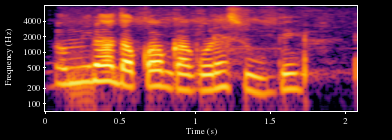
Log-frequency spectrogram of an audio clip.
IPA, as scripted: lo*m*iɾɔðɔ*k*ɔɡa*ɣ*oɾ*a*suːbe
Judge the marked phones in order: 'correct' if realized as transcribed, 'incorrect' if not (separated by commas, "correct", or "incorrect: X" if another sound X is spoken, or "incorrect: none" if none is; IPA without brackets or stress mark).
correct, correct, correct, incorrect: ɛ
